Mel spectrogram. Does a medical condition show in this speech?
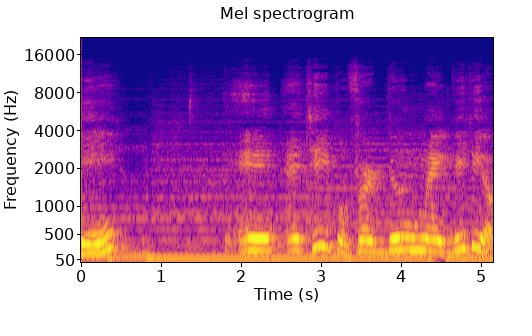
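Yes: traumatic brain injury.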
